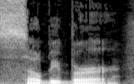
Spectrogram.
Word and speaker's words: Sobibor: book we find that sobibor was mentioned once at the big nuremberg trial but spelled as soby burr the misspelling being closer to how it's pronounced it occurs where camp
